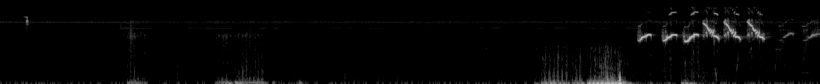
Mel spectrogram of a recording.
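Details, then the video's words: Double-collared seedeater song, father and son, a warm-up: soft rustling and low thumps, then a quick series of bright, slurred whistled notes repeated about nine times in a little over a second. "Coleiro tui tui pai e filho o melhor Esquenta para coleiro preto e pardos"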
